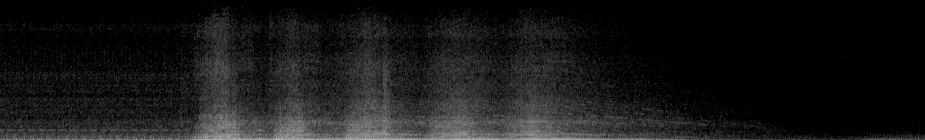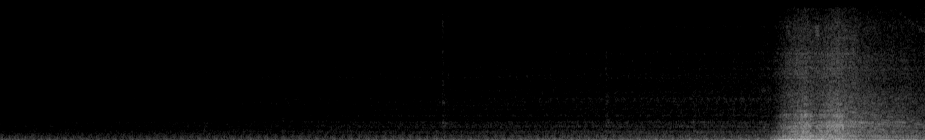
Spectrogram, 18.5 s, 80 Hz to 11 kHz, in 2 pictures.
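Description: A Mercedes-Benz C63 AMG sold at auction with frame damage, revving hard several times in a row with loud, throaty engine bursts, then dropping to a quiet idle before one more rev at the end.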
